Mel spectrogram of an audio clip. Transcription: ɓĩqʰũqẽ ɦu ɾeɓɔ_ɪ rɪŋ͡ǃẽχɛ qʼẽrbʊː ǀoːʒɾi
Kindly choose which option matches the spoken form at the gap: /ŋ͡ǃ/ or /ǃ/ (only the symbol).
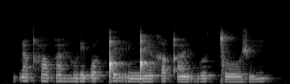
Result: ǃ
